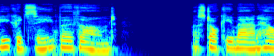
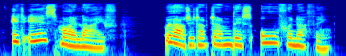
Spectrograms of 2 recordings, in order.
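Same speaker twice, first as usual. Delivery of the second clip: pleading; 6 semitones higher, 5 dB louder than usual. Acted. Minerva pleads for her trunk.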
